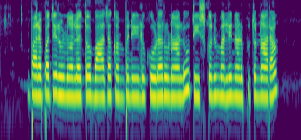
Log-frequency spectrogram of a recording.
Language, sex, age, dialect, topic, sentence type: Telugu, female, 25-30, Telangana, banking, statement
